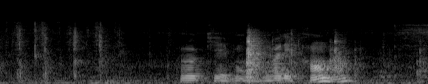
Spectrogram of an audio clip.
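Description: Tarot cards shuffled by hand: a quick run of crisp card clicks through the first second or so. Then a voice makes a few short sounds with no clear words for about two seconds, louder than the shuffling.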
